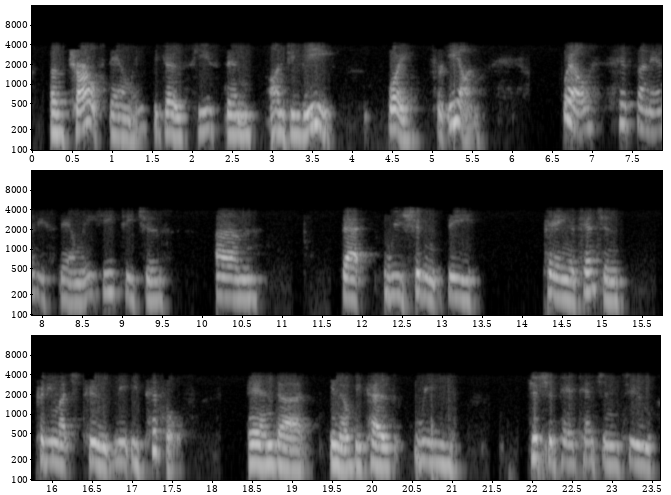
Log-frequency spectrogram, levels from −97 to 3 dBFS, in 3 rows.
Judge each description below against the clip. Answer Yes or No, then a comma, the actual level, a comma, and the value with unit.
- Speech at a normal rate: No, slow, 105 wpm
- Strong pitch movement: No, average, 3.3 semitones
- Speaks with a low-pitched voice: No, medium, 175 Hz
